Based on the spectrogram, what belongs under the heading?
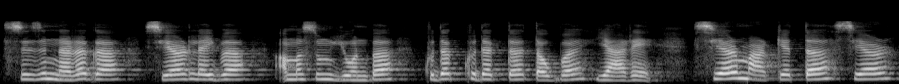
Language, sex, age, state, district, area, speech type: Manipuri, female, 30-45, Manipur, Tengnoupal, rural, spontaneous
